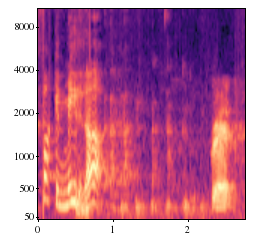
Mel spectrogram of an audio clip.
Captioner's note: laughing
